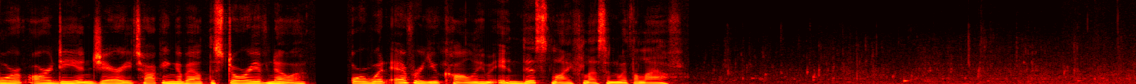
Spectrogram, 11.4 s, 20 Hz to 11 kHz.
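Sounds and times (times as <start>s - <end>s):
speech: 0.0s - 6.9s
light splashes: 6.9s - 11.3s
water lapping around a small rowboat on a pond: 6.9s - 11.3s.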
